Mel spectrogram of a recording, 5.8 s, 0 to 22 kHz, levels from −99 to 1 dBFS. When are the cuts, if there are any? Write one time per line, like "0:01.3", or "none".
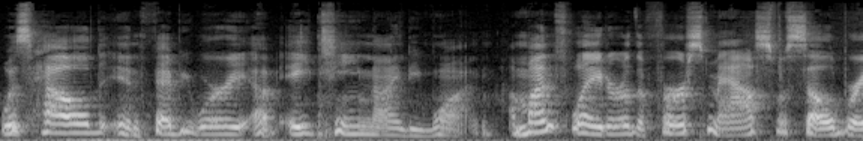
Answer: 0:03.3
